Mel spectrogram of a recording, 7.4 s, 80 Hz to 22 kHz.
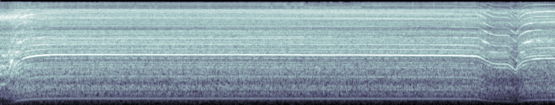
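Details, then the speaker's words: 1974 Dodge D100 360 V8, revived after sitting years, oil pump primed with a drill before intake install while rotating engine: steady high drill whine, then pitch sags as the pump loads, fills filter and builds pressure; oil reaches lifters. Normal priming. "And we're going to spin it up until we hear a load. We've got to fill up the filter and then we got to get pressure going up."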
